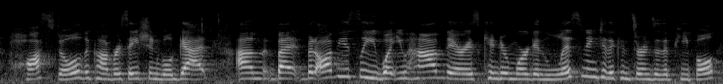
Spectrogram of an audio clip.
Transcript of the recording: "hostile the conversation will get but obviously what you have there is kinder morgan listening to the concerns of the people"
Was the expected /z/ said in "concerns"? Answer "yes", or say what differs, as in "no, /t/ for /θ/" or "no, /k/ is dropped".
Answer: yes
